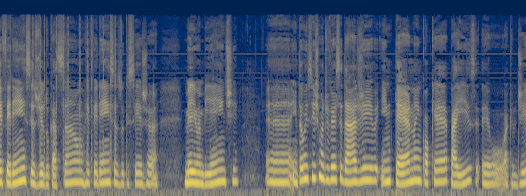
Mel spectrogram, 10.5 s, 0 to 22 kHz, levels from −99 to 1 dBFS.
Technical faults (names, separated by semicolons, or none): GSM signalling bursts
